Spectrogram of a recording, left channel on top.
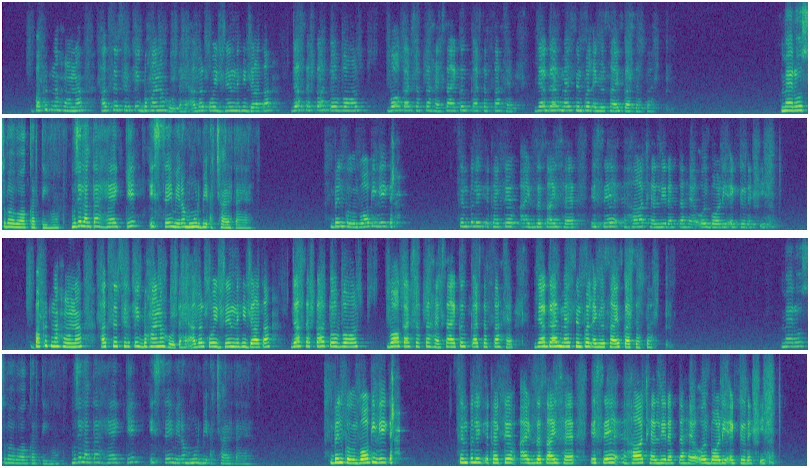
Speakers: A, on the right (about 75°); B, on the left (about 65°).
A: وقت نہ ہونا اکثر صرف ایک بہانا ہوتا ہے اگر کوئی جم نہیں جاتا جا سکتا تو و واک کر سکتا ہے سائیکل کر سکتا ہے یا گھر میں سمپل ایکسرسائز کر سکتا ہے
B: میںیروز واک کرتی ہوں مجھے لگتا ہے کہ اس سے میرا ا موڈ بھی اچھا رہتا ہے
A: بالکل واکنگ ایک سمپل ایک افیکٹیو ایکسرسائز ہے اس سے ہارھ ہیلدی رہتا ہے اور باڈی ایکٹو رہتی ہے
